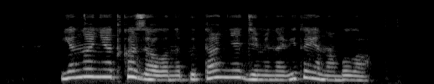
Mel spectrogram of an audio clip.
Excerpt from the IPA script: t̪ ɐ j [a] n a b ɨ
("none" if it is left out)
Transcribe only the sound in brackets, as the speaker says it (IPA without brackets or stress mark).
a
